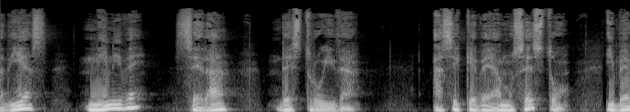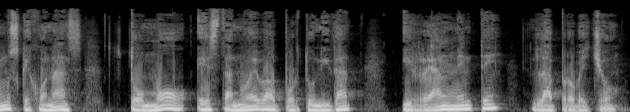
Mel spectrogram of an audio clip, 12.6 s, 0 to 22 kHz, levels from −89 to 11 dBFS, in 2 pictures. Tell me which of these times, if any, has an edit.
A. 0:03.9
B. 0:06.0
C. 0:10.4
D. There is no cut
B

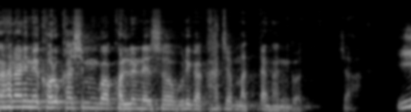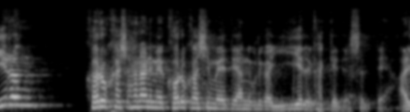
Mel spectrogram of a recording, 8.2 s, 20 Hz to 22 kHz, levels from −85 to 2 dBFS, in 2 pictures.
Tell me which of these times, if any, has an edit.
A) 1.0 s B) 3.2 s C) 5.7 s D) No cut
B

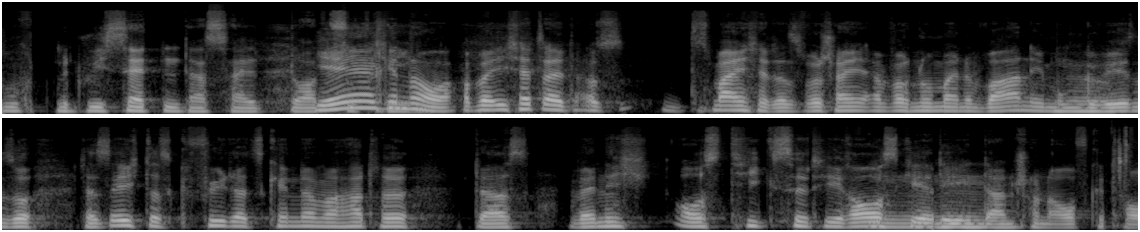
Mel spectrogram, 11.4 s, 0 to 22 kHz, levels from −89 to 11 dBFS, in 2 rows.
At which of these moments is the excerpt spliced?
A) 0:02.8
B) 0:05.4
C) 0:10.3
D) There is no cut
C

